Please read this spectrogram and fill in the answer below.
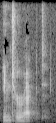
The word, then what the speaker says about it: interact: And the next word is interact. Interact. And of course, just as interaction is a noun, interact is a verb. And interact also has the emphasis on the ak. Interact.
